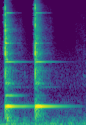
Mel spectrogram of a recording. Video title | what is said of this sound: ANODES ZINC ET SUPPORTS | ça résonne comme une cloche c'est que c'est bien soudé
